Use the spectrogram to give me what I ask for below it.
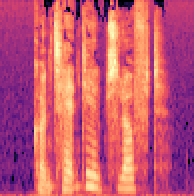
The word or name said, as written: kontanthjælpsloft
